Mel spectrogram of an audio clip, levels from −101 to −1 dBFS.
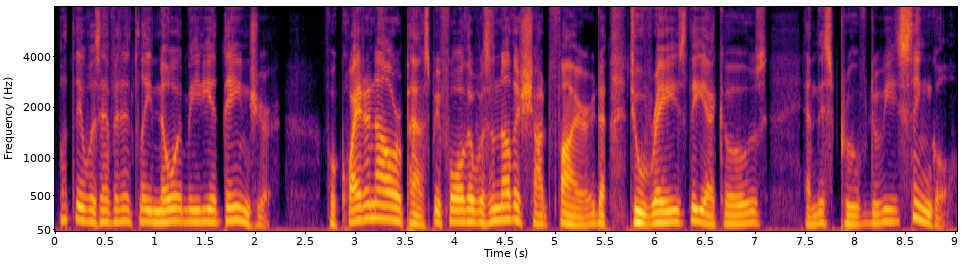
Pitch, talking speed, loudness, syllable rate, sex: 140 Hz, 185 wpm, -18 LUFS, 6.1 syllables/s, male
